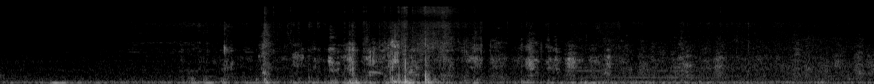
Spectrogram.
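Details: Dog panting during a staredown between Archie, a two-year-old Irish Setter, and Hercules, a five-year-old Border Collie x Kelpie x Blue Heeler; uneven breathy bursts, loudest around the middle, over a steady low rumble.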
